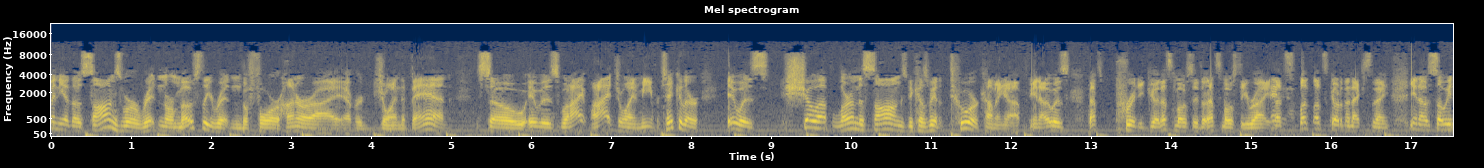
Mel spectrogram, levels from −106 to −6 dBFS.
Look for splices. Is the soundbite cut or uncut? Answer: uncut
